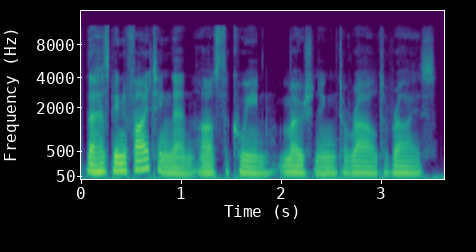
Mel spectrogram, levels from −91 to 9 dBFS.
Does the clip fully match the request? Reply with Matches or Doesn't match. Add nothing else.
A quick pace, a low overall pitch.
Matches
